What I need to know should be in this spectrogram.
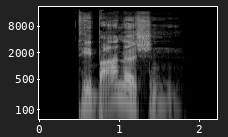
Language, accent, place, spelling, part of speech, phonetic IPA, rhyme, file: German, Germany, Berlin, thebanischen, adjective, [teˈbaːnɪʃn̩], -aːnɪʃn̩, De-thebanischen.ogg
- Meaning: inflection of thebanisch: 1. strong genitive masculine/neuter singular 2. weak/mixed genitive/dative all-gender singular 3. strong/weak/mixed accusative masculine singular 4. strong dative plural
